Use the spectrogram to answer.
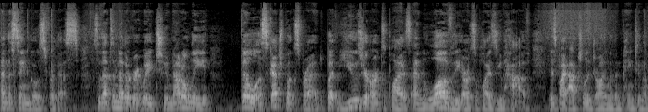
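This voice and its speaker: An animated tone with ordinary pitch variation, amid audible room echo and noticeable background noise. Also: woman. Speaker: art YouTuber. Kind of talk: tutorial. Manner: fast.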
